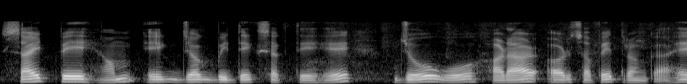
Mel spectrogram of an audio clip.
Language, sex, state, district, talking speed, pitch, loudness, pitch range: Hindi, male, Sikkim, Gangtok, 150 wpm, 110 Hz, -20 LUFS, 105-120 Hz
